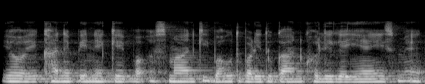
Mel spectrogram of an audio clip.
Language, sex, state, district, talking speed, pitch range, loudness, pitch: Hindi, male, Himachal Pradesh, Shimla, 210 wpm, 125-135 Hz, -17 LUFS, 130 Hz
